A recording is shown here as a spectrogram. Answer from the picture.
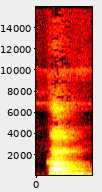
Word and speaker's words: calm: এরপরে হচ্ছে কাম, কাম শব্দের অর্থ হচ্ছে সি এ এল এম, এখানেও কিন্তু এল আছে কিন্তু উচ্চারণ হবে না কাম।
